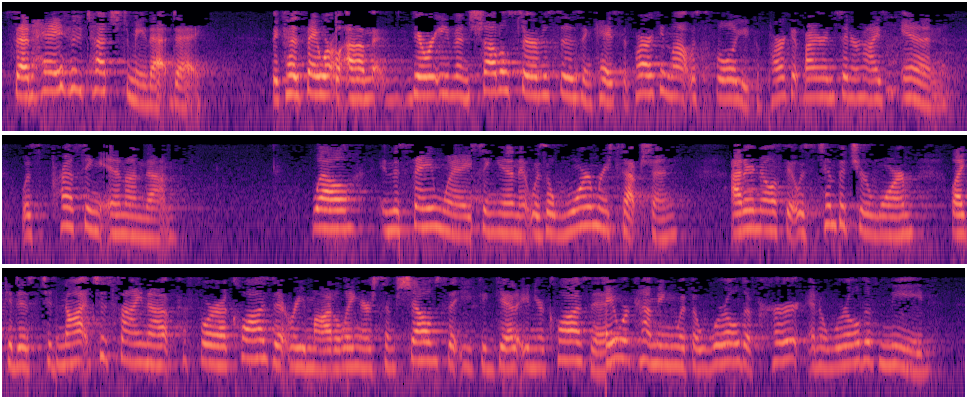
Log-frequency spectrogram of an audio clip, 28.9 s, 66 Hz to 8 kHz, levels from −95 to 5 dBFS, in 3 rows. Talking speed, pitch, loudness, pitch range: 190 wpm, 230 Hz, -24 LUFS, 205-255 Hz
